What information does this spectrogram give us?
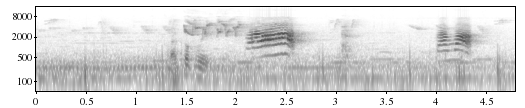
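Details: Javan myna kept tame and said to mimic talking and coughing, giving a loud grating buzzy call midway and a shorter double rasp near the end, with low murmuring background noise.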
